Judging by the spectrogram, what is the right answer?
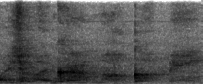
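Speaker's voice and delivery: breathy whisper to camera; whispered aside. Real, not acted. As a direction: murmur it as an aside.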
